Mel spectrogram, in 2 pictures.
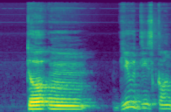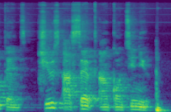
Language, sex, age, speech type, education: Nigerian Pidgin, male, 30-45, spontaneous, tertiary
